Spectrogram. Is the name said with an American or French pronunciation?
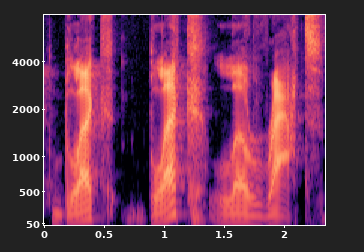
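American. The name is read with an American pronunciation. This is how the spelling looks to an English reader. The speaker calls it wrong.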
